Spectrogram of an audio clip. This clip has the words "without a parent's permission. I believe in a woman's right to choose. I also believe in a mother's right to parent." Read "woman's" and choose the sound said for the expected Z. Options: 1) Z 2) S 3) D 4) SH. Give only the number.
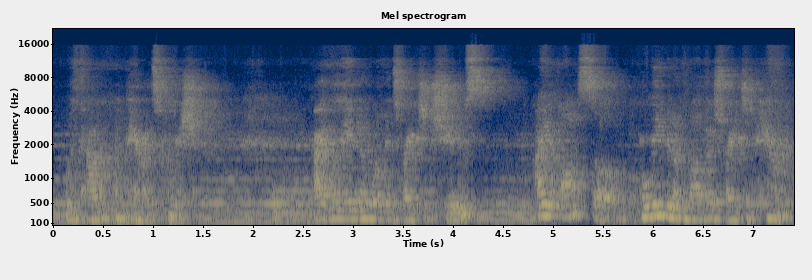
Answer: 1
